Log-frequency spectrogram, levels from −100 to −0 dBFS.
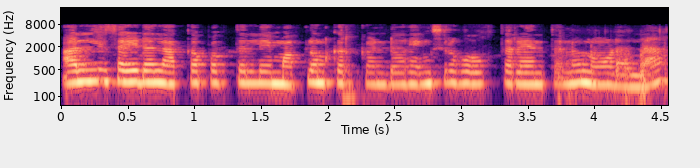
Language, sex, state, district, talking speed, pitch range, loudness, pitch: Kannada, female, Karnataka, Shimoga, 130 wpm, 210-230 Hz, -14 LUFS, 220 Hz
